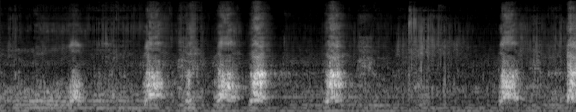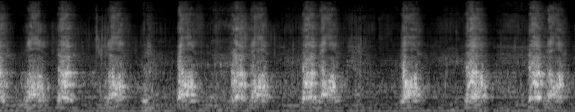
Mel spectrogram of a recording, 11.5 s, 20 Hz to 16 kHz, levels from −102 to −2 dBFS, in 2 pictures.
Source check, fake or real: fake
